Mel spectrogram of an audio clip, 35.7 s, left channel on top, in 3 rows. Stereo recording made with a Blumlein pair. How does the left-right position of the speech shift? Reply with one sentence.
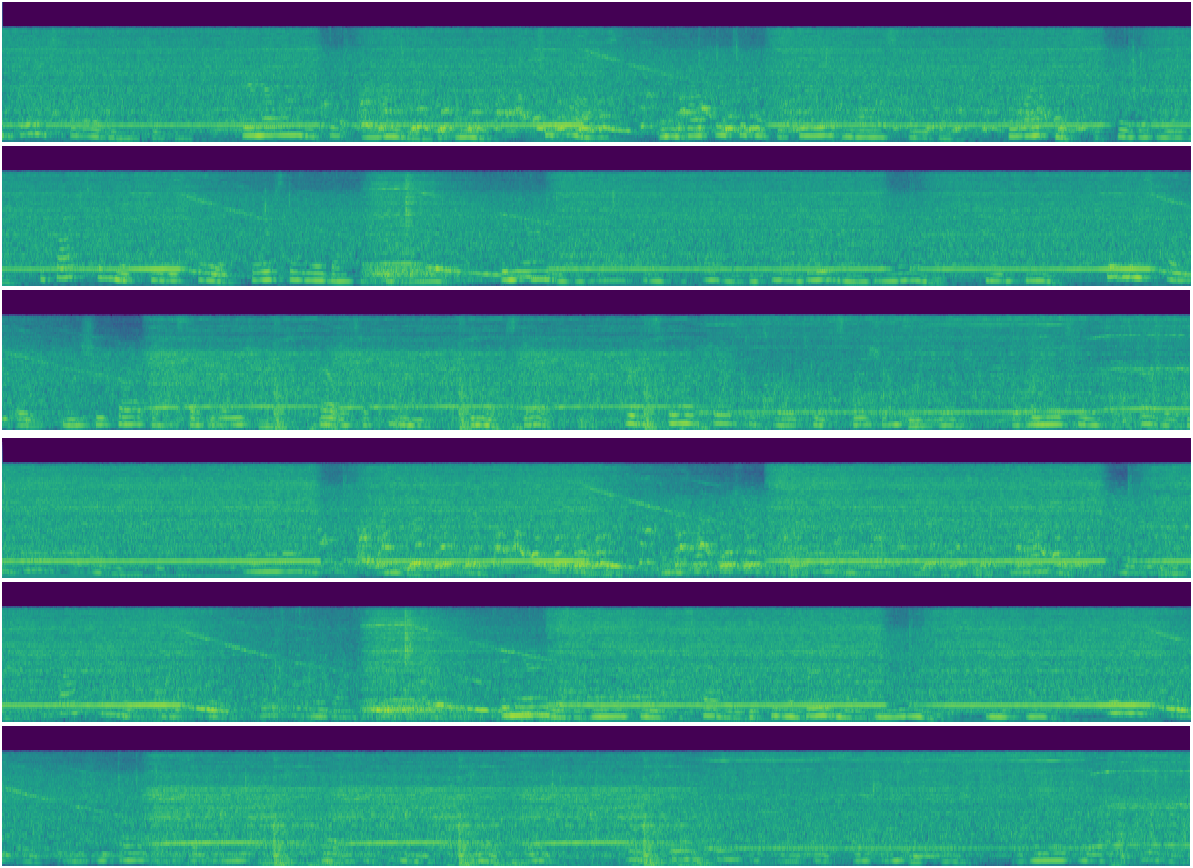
In this clip you hear the speech go right and come back.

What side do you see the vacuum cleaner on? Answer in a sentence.
In this clip you hear the vacuum cleaner on the right.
